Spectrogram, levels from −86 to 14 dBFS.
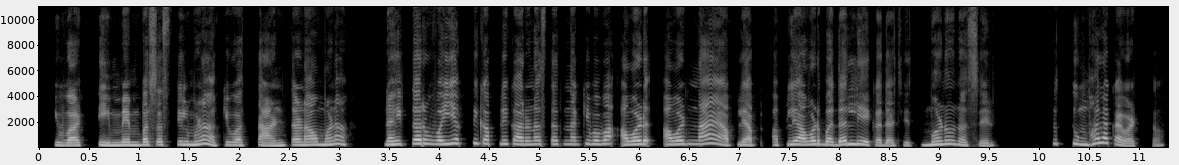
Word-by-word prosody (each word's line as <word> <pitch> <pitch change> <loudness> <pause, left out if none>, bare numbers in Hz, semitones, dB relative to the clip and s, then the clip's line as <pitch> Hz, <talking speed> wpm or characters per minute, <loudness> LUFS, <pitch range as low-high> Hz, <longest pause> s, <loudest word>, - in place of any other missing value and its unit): किंवा 195 -1 +2
team 195 0 0
members 215 +2 +3
असतील 245 +1 -2
म्हणा 265 +4 +3
किंवा 215 -1 0 0.2
ताणतणाव 220 +5 +1
म्हणा 285 +4 +1 0.4
नाहीतर 280 +5 +3
वैयक्तिक 330 +3 +1
आपली 300 -1 -2
कारणं 275 -2 0
असतात 280 0 -4
ना 275 - -2
की 300 - -4
बाबा 290 +1 +1
आवड 275 +3 +4 0.2
आवड 275 +3 +2
नाही 295 +3 0
आपली 235 -4 -2 0.3
आपली 250 +5 -2
आवड 265 +2 +3
बदललीये 255 +2 +3
कदाचित 190 0 -4
म्हणून 255 +5 +1
असेल. 190 -3 -5 0.6
तर - - -6 0.2
तुम्हाला 300 +7 +1
काय 235 -5 0
वाटतं? 170 -1 -6
255 Hz, 160 wpm, -22 LUFS, 215-285 Hz, 0.6 s, आवड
